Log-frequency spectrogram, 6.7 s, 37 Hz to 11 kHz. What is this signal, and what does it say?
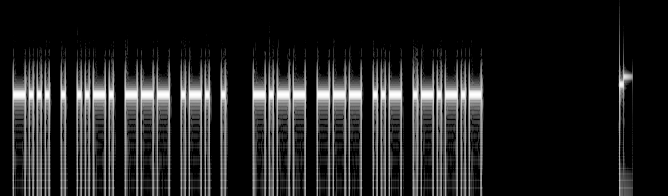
Morse code, heard as a keyed tone, about 30 wpm, 700 Hz. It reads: BEFORE YOU.
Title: Sentences from Top 1400 Words 30wpm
